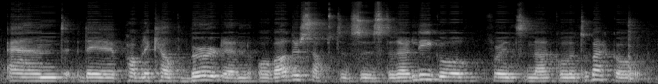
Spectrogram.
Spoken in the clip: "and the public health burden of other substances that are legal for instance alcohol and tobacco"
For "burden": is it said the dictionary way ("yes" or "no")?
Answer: yes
